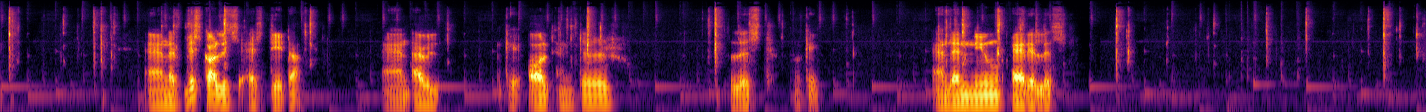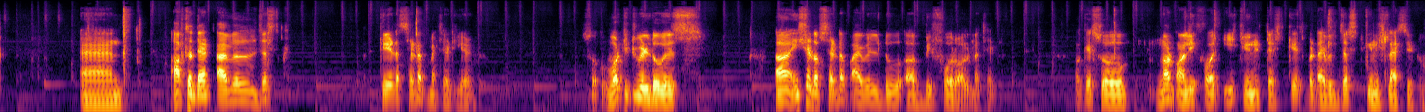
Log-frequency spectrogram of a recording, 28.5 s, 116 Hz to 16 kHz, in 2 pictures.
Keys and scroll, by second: 5.7 alt+Return, 10.5 Return, 16.5 alt+Insert, 27.6 Delete.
